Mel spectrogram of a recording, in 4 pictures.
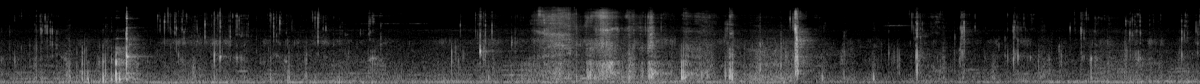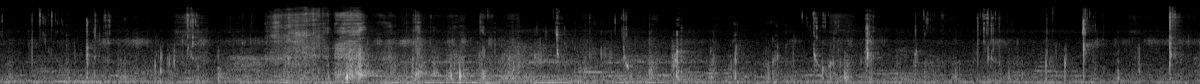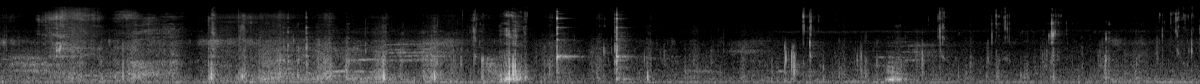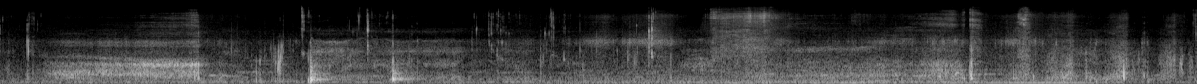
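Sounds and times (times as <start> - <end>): chewing and lip smacks: 0.1 - 47.9
soft slurping: 1.6 - 18.9, 19.9 - 32.5, 33.3 - 47.9.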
